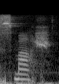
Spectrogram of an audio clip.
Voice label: "smash", English

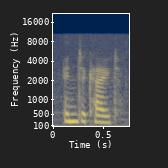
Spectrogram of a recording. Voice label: "indicate", English

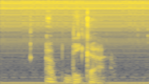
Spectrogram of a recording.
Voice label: "abdicar", Catalan; to abdicate; to renounce

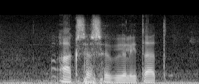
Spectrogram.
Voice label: "accessibilitat", Catalan; accessibility

